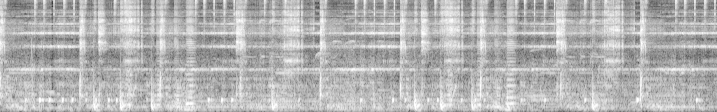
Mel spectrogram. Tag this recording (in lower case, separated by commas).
music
